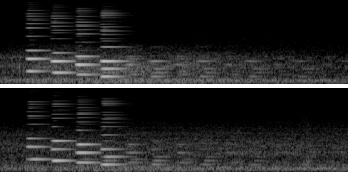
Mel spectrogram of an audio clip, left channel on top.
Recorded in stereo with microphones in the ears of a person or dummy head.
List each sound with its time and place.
0.2 s a ringtone: 80° left, 7 m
